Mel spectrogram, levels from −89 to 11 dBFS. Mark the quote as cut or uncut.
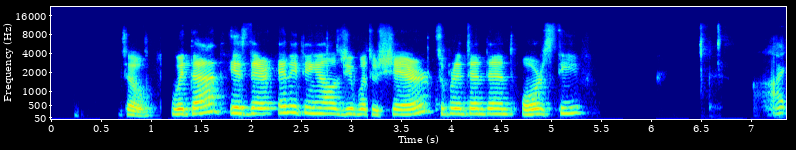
cut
